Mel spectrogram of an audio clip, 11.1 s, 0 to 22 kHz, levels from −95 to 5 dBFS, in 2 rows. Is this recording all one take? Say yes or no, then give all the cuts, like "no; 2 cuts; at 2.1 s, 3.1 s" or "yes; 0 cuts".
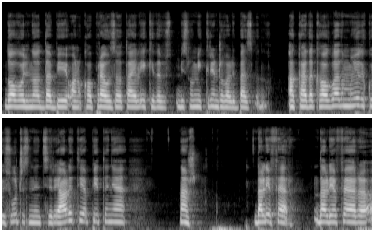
no; 1 cut; at 4.0 s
